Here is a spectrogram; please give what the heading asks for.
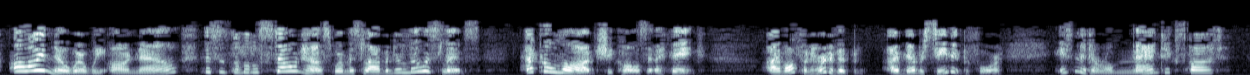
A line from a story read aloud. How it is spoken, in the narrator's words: Diana exclaimed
